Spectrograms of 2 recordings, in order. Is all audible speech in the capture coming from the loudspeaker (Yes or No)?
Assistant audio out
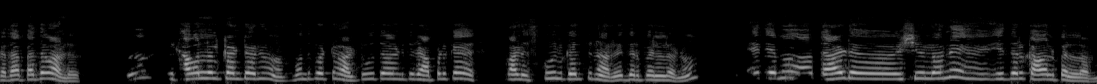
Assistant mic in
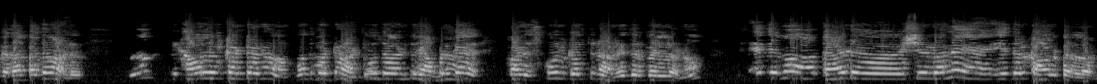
No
